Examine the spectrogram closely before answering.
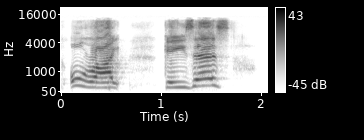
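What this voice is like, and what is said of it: Put-on Essex Cockney accent. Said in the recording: “he had this Essex accent, which is like basically Cockney accent.”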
